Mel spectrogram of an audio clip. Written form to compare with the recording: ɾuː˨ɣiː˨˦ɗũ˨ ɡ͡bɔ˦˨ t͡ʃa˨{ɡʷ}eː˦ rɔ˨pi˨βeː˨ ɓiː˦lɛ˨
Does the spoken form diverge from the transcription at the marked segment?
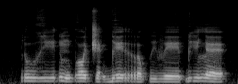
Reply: yes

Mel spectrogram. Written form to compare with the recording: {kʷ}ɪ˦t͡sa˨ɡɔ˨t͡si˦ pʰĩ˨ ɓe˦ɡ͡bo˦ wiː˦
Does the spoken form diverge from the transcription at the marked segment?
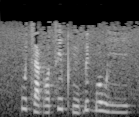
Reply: no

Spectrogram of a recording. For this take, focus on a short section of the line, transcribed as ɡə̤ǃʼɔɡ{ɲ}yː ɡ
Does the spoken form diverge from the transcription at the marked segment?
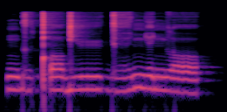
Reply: yes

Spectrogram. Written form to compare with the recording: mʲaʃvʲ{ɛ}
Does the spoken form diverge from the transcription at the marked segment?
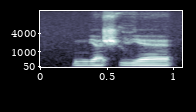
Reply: no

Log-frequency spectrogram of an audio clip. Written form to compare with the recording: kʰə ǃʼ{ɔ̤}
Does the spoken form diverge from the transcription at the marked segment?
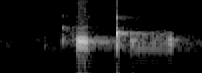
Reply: no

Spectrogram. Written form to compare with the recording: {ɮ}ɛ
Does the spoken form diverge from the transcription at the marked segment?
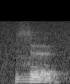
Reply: no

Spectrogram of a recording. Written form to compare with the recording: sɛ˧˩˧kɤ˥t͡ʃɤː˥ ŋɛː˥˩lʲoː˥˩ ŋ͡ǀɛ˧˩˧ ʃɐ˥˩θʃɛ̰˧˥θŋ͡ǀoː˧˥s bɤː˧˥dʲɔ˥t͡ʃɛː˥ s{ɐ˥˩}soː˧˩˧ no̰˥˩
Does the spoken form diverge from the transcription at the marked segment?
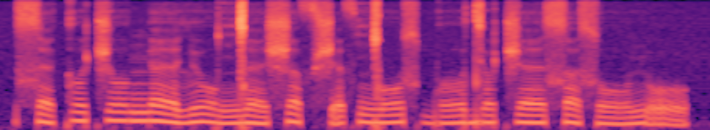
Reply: no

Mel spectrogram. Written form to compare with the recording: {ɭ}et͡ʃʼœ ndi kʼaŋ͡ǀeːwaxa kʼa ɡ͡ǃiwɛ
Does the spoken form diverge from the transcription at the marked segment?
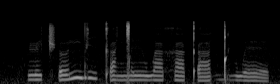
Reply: no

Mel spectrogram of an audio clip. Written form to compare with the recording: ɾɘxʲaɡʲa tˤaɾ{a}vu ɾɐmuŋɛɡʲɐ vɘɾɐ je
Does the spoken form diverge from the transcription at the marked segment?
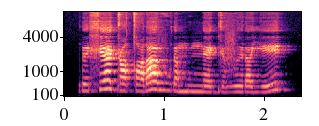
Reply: no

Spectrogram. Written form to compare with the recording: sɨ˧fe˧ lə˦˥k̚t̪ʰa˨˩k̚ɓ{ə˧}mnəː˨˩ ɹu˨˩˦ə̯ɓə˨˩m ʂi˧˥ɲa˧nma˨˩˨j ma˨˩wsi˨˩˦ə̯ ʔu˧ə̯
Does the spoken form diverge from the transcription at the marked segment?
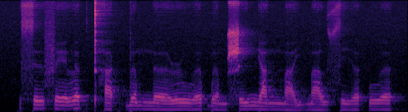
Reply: no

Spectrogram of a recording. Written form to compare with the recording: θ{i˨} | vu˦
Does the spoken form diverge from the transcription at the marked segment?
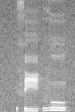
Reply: no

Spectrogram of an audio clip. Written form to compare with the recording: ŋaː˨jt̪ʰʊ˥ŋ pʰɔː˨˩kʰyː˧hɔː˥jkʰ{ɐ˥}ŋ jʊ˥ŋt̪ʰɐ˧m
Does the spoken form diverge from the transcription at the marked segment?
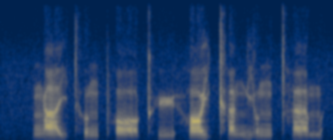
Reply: yes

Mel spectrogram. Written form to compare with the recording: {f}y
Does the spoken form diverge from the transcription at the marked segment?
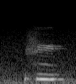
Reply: no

